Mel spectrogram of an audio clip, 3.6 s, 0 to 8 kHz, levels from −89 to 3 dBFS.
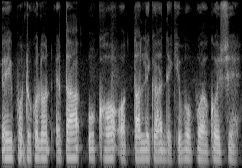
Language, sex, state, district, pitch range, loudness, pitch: Assamese, female, Assam, Sonitpur, 105-115 Hz, -21 LUFS, 110 Hz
